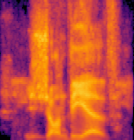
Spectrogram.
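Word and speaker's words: Geneviève: was from her that i learned how to pronounce the name jean-viv okay that's like my favorite name but i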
